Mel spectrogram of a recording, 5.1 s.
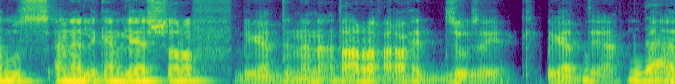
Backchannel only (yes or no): yes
